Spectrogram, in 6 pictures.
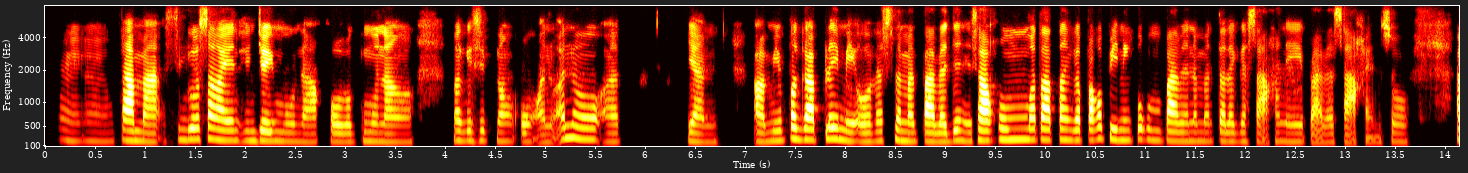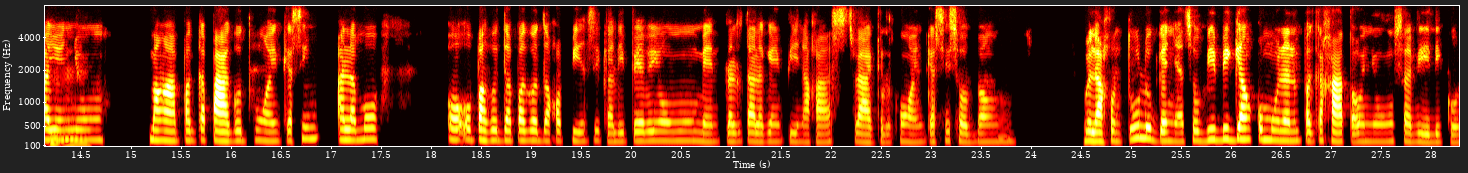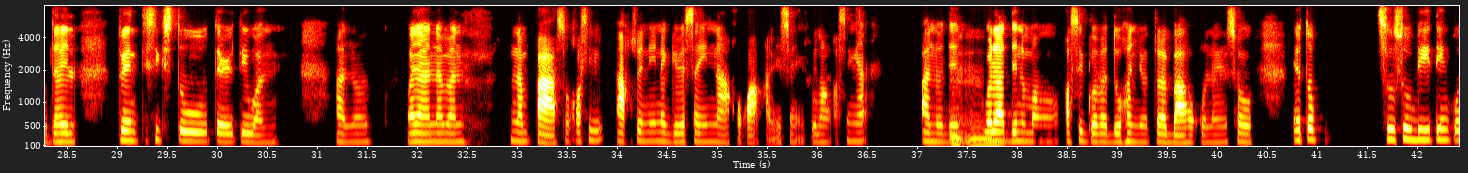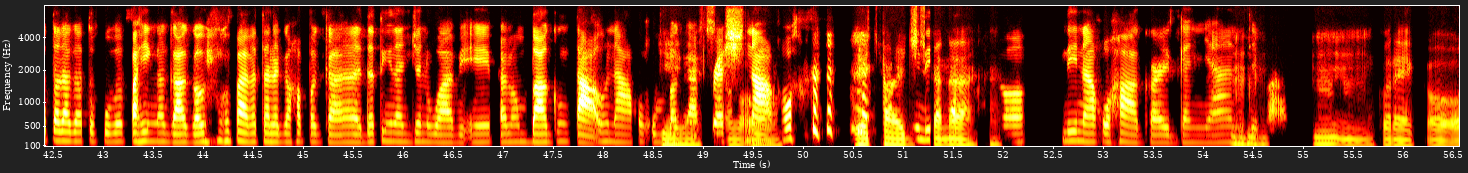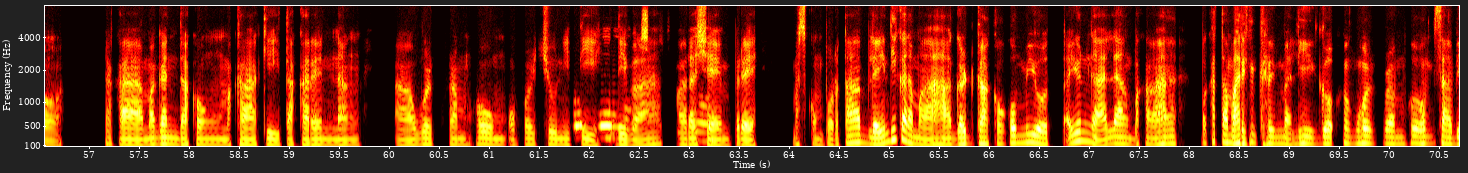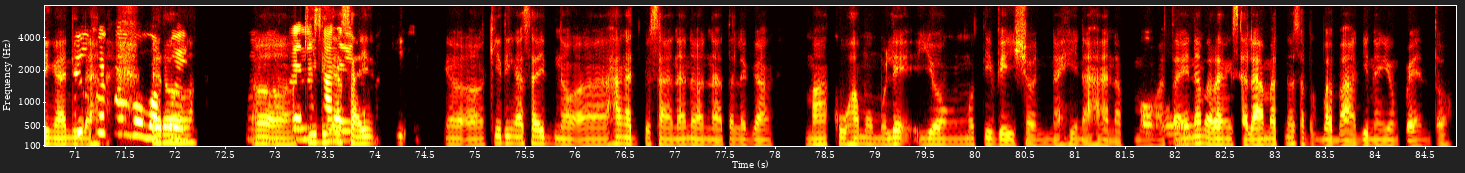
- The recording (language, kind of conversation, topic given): Filipino, advice, Bakit nawawala ang motibasyon ko at paano ko malalabanan ang mental na pagkapagod?
- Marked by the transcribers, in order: other background noise; laugh; chuckle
